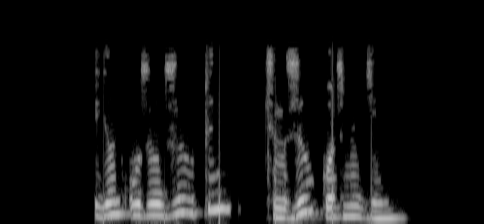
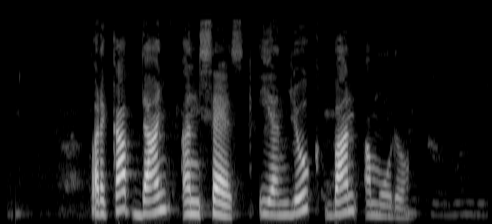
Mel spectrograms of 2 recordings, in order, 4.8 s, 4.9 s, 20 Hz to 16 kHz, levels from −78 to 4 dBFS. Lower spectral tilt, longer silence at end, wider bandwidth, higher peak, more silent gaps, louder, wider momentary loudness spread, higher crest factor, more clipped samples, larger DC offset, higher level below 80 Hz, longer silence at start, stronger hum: about the same, -6 dB/octave vs -5 dB/octave; about the same, 0.8 s vs 0.85 s; second, 7.4 kHz vs 11.5 kHz; second, -6 dBFS vs -2 dBFS; first, 2.44-2.65 s vs none; second, -25 LUFS vs -21 LUFS; second, 7 LU vs 16 LU; about the same, 20 dB vs 22 dB; neither; neither; first, -58 dBFS vs -78 dBFS; about the same, 0.95 s vs 0.95 s; neither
